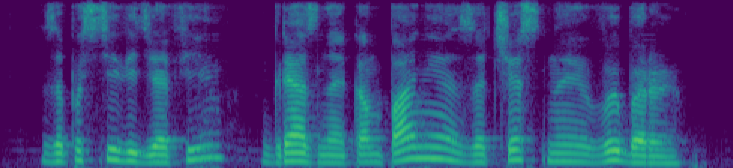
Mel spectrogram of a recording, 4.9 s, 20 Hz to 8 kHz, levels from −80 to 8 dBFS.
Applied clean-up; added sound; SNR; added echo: neural separator model SepFormer DNS4.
